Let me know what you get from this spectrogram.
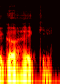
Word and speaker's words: Gohike: But man, if y'all don't know about my man's Jack Gohicke, I think I'm pronouncing his name right. Gohicke. Gohicke. Gohicke. G-O-H-I-K-E. Gohicke. We're going to say Gohicke.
